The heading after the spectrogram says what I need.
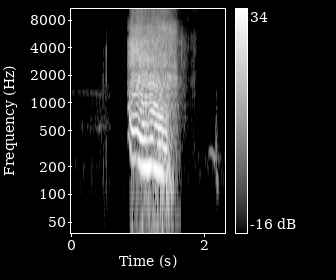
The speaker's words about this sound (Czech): Mě už se za, smr- začíná já se smrknu.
